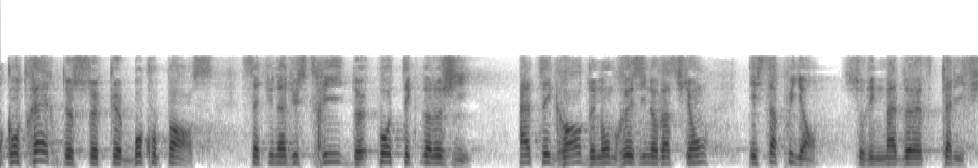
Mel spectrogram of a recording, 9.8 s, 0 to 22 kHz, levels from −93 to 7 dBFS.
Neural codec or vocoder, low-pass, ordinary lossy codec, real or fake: codec, 16 kHz in and 24 kHz out, 1 kbps, XY-Tokenizer; 5.4 kHz; none; fake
